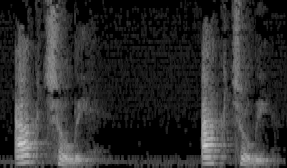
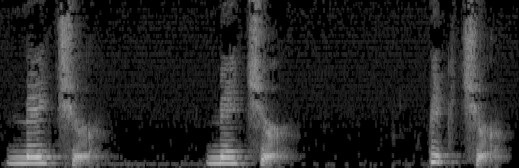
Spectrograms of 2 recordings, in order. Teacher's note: the T becomes kind of a CH sound so we say actually actually so the T and U create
